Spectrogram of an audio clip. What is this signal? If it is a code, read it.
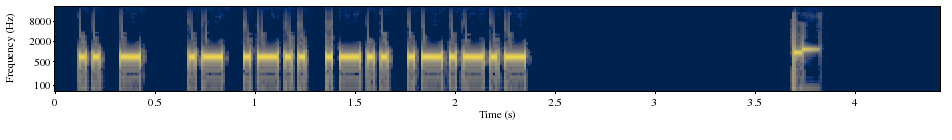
Morse code, heard as a keyed tone, about 34 wpm, 700 Hz. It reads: IT ALL.
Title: Sentences from Top 1000 Words - Review Part 1 - 35wpm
